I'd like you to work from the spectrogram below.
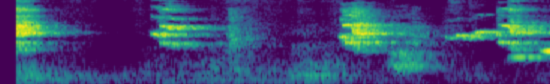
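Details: Blue-headed macaw (Ara couloni) giving harsh, raspy squawks in four bursts, each loud at onset then fading, with a brief rising whistle near the end; indoor setting.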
